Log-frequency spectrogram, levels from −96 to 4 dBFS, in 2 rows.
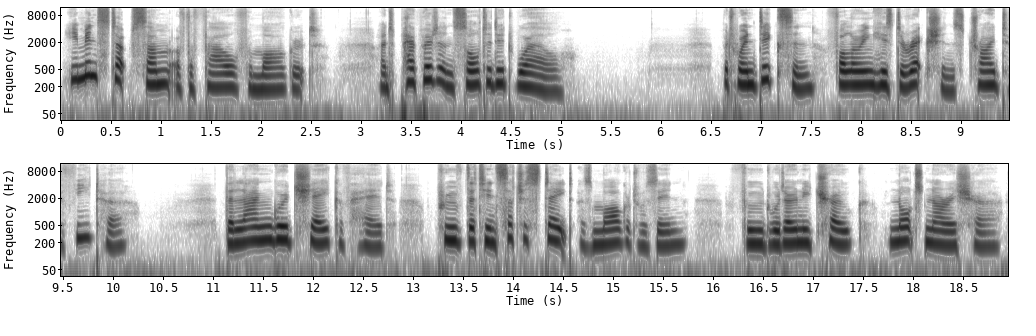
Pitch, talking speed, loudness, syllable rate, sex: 205 Hz, 150 wpm, -18 LUFS, 4.5 syllables/s, female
